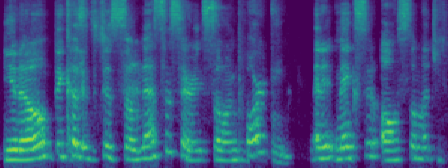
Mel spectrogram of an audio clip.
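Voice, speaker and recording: A woman's voice: mid-range voice, brisk. A woman sharing personal reflections in a group discussion. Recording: voice picked up from a distance.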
